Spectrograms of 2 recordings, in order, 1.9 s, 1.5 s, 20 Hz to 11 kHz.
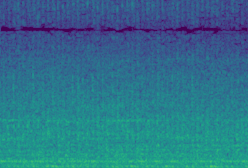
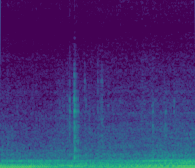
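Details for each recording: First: Honda Civic with G23 VTEC swap, warm after TPS recalibration fixed stalling: even idle with steady rushing radiator fan noise, no knocks or hunting; previously dead fan finally kicks in, owner thinks a sensor was faulty. Normal idle with radiator fan running. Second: Honda Civic with G23 VTEC swap, break-in throttle body fitted: steady low idle rumble holds briefly then cuts out abruptly; dies at stops with no check-engine light, owner plans to recheck TPS calibration, cause unconfirmed. Engine stalling at idle.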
